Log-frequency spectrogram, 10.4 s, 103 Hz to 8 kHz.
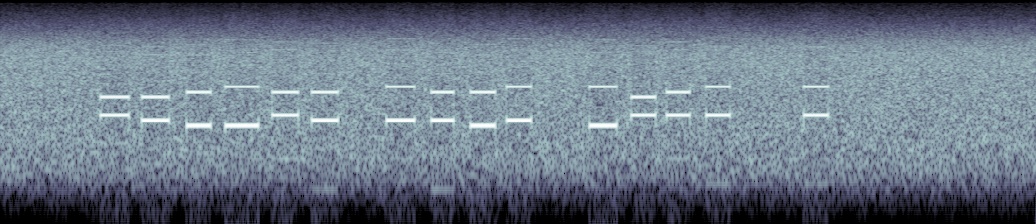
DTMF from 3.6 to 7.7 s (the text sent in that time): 6526 3789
